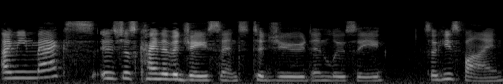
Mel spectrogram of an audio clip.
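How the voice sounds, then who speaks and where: A woman at a medium pitch talks at a fairly slow pace over noticeable background noise. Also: lively intonation. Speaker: podcast host. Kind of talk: casual chat. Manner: animated, enthusiastic.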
